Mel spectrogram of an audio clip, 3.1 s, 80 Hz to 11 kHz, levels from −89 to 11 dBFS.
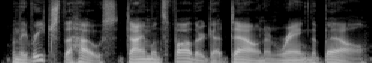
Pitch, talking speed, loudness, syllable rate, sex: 105 Hz, 250 wpm, -22 LUFS, 5.9 syllables/s, male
